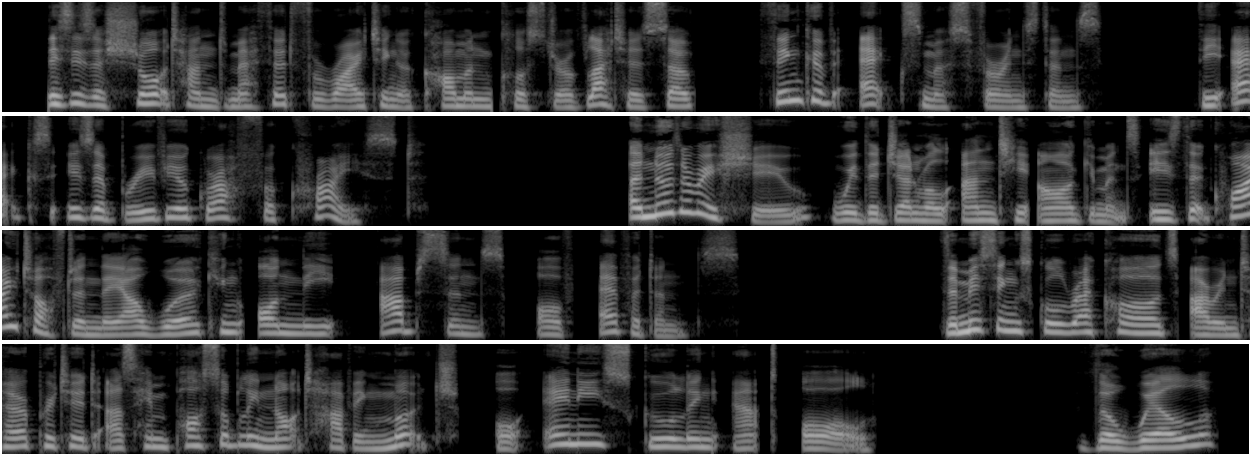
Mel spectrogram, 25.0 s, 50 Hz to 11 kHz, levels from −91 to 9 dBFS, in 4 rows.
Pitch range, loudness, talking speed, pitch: 170-225 Hz, -33 LUFS, 150 wpm, 190 Hz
